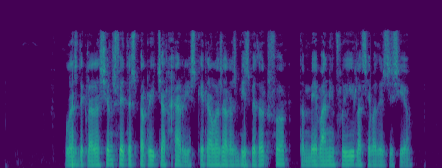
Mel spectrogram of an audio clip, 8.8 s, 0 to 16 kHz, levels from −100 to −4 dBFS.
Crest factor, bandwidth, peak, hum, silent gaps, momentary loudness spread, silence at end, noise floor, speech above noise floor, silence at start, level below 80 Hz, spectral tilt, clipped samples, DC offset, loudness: 22 dB; 8.2 kHz; -24 dBFS; none; none; 5 LU; 0.6 s; under -90 dBFS; over 46 dB; 1.3 s; -58 dBFS; -4.5 dB/octave; under 0.1%; under 0.1%; -44 LUFS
